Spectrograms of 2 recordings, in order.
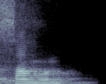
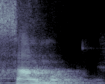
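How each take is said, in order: First: Salmon with a silent l; standard pronunciation. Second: Salmon with the l sounded; non-standard pronunciation. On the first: Teacher showing the first speaker's word, standard salmon. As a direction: say "salmon" with no l sound. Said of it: "as the standard pronunciation would be". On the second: Teacher showing the adapted word, non-standard salmon with an l. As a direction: pronounce the l in "salmon". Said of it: "an incorrect way of pronouncing things". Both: Shown as a demonstration.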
